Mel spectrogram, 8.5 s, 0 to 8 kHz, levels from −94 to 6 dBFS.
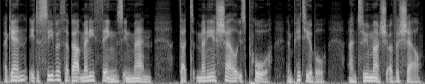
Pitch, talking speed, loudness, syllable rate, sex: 110 Hz, 155 wpm, -18 LUFS, 4.2 syllables/s, male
